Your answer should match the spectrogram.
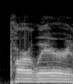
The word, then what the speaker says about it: Parler: Well, I think I always thought it's pronounced parlor, but maybe uh, yeah, knows? yeah, yeah. No, probably it is. Uh, uh I, I, I've heard Jonathan Zittrain use uh, uh, and since I was in the parlay school, Parlaire is a way is a, is a good halfway house for me.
